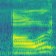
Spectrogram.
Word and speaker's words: hour: is listen number three which word has silent h over Hill hero the option a hour is the correct uh answer number four which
